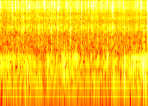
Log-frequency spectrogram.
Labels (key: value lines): label: biophony
recorder: HydroMoth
